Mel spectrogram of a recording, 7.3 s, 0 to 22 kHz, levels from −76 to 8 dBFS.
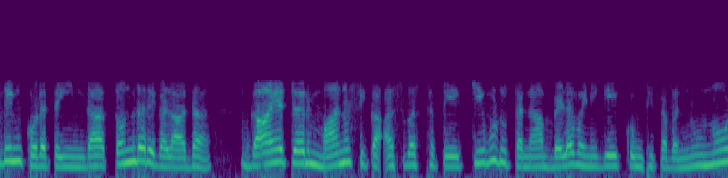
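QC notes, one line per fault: Throughout: RealAudio 14.4 codec. Nothing survives above 3.8 kHz, so the speech sounds muffled and boxed in. Heavy coding damage makes it gargly and smeared. This fits the very low 8 kbit/s dial-up speech codec squeezing the signal.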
